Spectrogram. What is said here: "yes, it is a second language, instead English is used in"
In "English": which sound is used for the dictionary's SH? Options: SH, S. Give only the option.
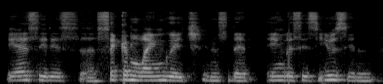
SH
